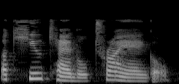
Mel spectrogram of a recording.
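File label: "acute-angled triangle", English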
